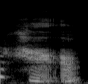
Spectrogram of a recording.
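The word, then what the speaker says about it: 很好: hěn Read later hǎo Should have been pronounced hěn hǎo But there is a code, the three tones in front of three, three, two, and three should be read as two Become hěn hǎo (hén hǎo) Do it again hěn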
